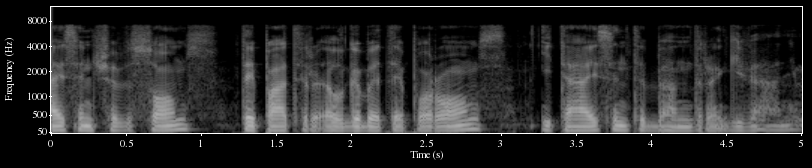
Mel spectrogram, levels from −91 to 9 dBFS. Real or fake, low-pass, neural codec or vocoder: real; 7.2 kHz; none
